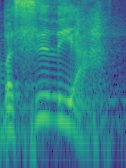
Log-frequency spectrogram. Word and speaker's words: basileia: Kingdom in Greek is pronounced basileia, which means kingship or to have a royal rule.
